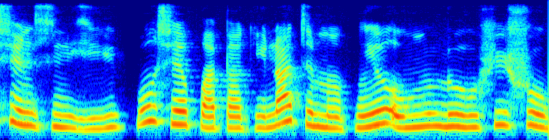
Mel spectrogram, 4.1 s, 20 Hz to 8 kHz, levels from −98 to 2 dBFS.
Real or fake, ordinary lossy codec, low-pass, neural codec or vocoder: fake; none; 7.2 kHz; autoencoder, 22.05 kHz, a latent of 192 numbers a frame, VITS, trained on one speaker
